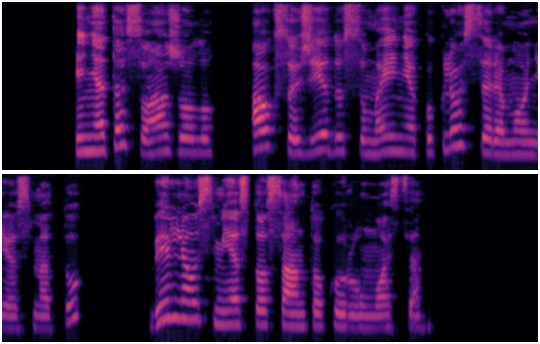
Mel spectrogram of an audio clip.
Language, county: Lithuanian, Vilnius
